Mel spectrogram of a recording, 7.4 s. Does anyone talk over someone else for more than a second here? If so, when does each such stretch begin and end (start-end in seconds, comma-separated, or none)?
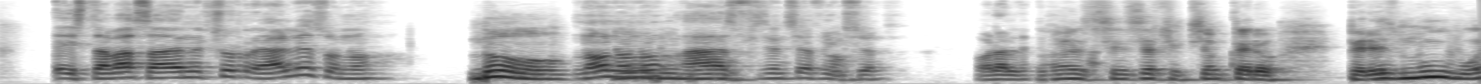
2.9-4.3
